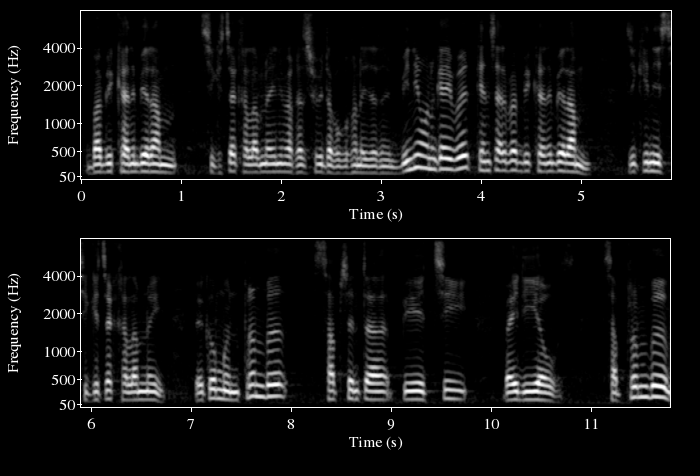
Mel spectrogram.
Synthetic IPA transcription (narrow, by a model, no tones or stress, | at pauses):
babikʰanibeɾam | sikʰit͡ʃakʰalam̚nɯjnimakʰazsubitabaɡɯɦɯnajzanɯbinionɡajbɯkensaɾbabikʰanibeɾam | zikinisikʰit͡ʃakʰalamnɯj | bekowmunpʰɾɯmbɯ | sap̚sentaɾpiet͡ʃsi | bajdiaw | sapʰːɾɯmbɯ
